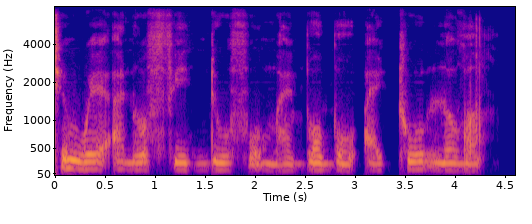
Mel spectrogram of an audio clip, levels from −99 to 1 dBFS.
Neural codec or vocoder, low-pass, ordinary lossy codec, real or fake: codec, 16 kHz, 16 kbps, FunCodec, trained on LibriTTS, 50 frames a second; none; none; fake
